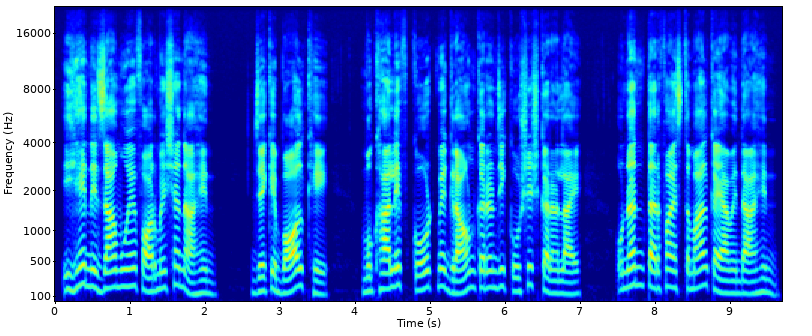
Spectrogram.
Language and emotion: Sindhi, neutral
